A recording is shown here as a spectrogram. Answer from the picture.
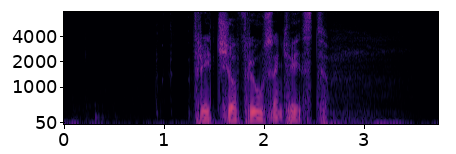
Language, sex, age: Swedish, male, 35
